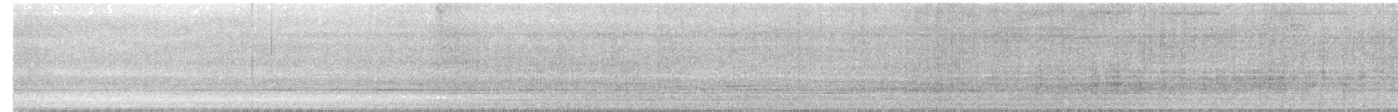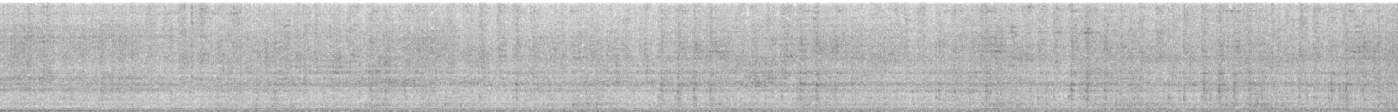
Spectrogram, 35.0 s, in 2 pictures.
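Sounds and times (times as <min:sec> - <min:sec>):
locomotive engines droning: 0:00.2 - 0:34.9
wagon wheels rumbling on rail: 0:00.2 - 0:34.9.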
